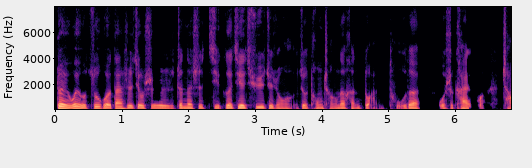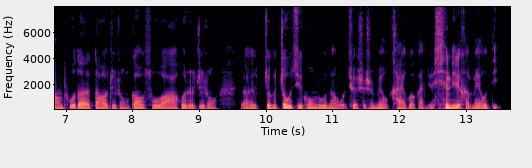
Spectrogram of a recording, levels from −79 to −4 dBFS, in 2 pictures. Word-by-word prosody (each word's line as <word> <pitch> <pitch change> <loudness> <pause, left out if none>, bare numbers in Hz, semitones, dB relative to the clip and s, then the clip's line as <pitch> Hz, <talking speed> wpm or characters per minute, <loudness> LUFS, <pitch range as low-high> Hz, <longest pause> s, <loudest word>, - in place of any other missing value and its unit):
对， 155 -5 +8
我 145 +6 +6
有 130 -10 +4
租 150 +9 +1
过， 120 -8 +5
但 140 +3 +3
是 125 -1 +1
就 130 +3 +2
是 95 -6 -1
真 125 +6 +1
的 120 - +4
是 110 -2 -3
几 85 -1 -5
个 130 -2 +3
街 130 +3 +6
区 130 +2 0
这 120 -1 0
种， 85 -3 -4
就 100 - +1
同 105 +5 -4
城 90 -6 -5
的 105 0 +2
很 95 +1 -4
短 - - -4 0.2
途 - - -7
的， 105 -5 +3 0.3
我 80 - -3
是 80 - -5
开 85 -2 +1
过。 - - -10 0.3
长 105 +7 -1
途 110 -4 -1
的 105 -2 +3
到 100 -2 -1
这 95 +1 -4
种 85 -2 -6
高 105 +4 0
速 105 -2 -3
啊， 85 0 0
或 90 +1 -1
者 85 - -1
这 90 +1 -4
种， 85 -1 -6 0.3
呃， 85 -1 -3
这 95 - +1
个 90 - -1
州 120 +5 +4
际 105 -4 -1
公 95 +2 -1
路 95 -2 0
呢， 85 0 -2
我 - - -6
确 90 - -2
实 110 - -6
是 90 -3 -3
没 85 +1 -1
有 85 - -1
开 85 -1 -2
过， 95 +1 -4
感 80 0 -7
觉 85 0 -7
心 145 - +5
里 100 -2 +6
很 95 - -1
没 85 - -1
有 85 - +1
底。 85 - -11
95 Hz, 295 characters per minute, -25 LUFS, 85-115 Hz, 0.3 s, 对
